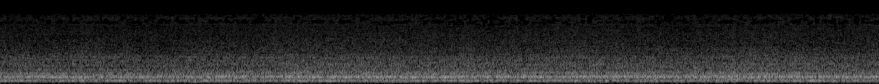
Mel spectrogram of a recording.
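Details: Bees gently buzzing among flowers in a sunny meadow: a steady, unbroken low hum with a deeper and a higher droning layer holding level throughout, over a soft constant hiss, with no other clear sounds.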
